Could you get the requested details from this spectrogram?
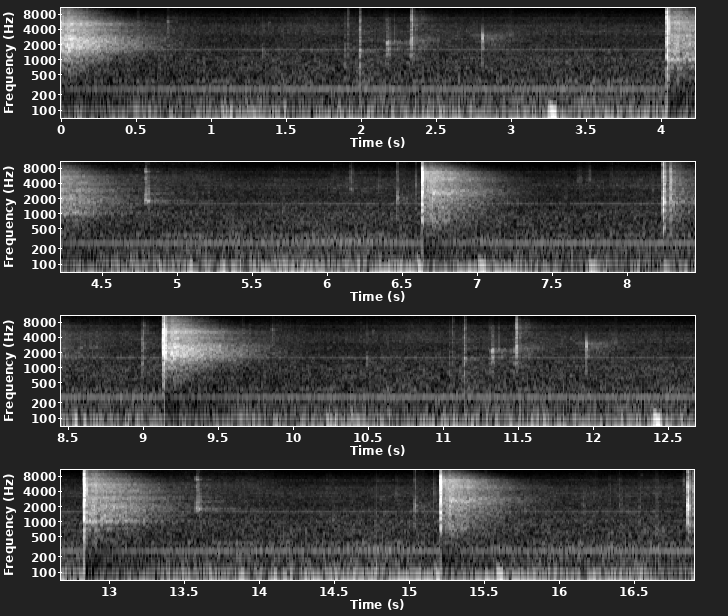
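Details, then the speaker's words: Sharp clicks and spray bursts as a Respimat soft mist inhaler is primed before first use in repeated turn-until-click, open-cap, press-button cycles, repeated three more times after a visible cloud appears. "refermer le capuchon répéter l'étape précédente jusqu'à ce que vous voyez un nuage afin d'être sûr que l'inhalateur soient prêtes à l'emploi répété tout le processus encore trois fois"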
